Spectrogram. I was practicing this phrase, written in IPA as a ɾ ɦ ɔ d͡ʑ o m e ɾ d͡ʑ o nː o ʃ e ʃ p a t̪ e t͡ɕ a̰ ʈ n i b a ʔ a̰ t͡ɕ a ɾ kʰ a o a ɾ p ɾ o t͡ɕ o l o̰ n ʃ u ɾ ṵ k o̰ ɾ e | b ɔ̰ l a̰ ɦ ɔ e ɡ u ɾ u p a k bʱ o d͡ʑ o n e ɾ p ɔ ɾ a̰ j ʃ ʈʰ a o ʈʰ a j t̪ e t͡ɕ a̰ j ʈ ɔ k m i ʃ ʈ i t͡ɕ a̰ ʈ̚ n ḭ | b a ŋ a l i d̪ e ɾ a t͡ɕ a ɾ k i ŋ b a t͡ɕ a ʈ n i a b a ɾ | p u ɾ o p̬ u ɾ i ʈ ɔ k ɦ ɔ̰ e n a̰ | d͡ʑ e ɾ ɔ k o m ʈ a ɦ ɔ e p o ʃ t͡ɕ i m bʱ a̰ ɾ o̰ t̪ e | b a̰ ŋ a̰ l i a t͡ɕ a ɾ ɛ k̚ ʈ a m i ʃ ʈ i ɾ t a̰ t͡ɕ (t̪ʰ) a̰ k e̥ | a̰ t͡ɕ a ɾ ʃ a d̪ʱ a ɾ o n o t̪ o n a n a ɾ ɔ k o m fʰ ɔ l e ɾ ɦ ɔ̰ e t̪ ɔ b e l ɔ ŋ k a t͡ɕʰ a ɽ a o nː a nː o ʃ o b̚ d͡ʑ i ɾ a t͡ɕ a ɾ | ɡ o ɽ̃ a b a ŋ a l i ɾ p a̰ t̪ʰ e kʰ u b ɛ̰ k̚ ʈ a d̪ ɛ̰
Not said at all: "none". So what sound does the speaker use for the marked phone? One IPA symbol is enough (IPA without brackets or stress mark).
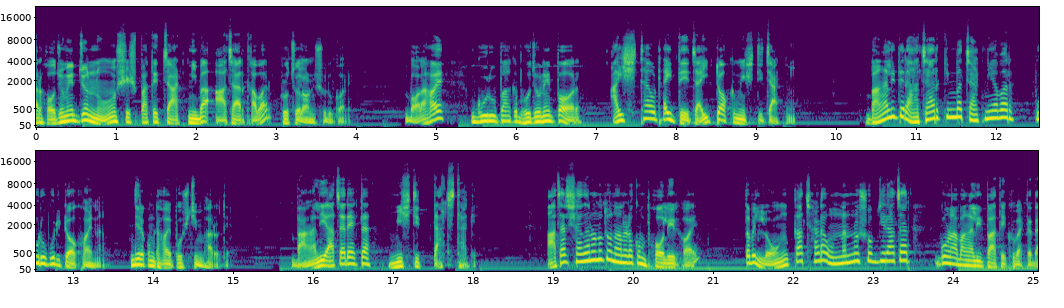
t̪ʰ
